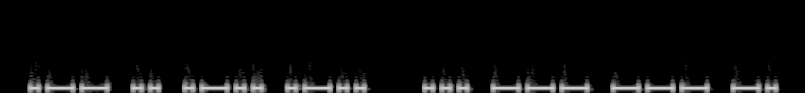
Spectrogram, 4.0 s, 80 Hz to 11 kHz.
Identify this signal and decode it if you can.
Morse code, heard as a keyed tone, about 28 wpm, 700 Hz. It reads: WILL SOON
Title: Sentences from Top 400 Words and Abbreviations 28wpm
